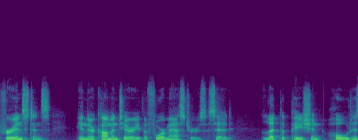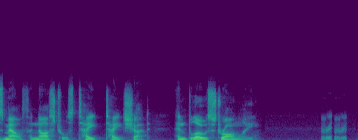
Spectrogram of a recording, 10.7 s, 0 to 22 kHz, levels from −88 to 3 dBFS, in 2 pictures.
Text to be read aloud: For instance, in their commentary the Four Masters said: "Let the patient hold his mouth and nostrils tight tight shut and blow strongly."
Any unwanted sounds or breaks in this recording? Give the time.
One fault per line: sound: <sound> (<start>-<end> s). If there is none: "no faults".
sound: laugh (10.2-10.6 s)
